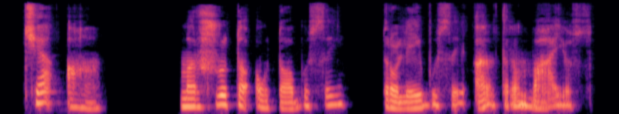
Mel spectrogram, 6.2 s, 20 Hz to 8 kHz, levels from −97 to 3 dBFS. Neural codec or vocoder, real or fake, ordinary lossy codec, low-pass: none; real; MP3, 48 kbps; 7.2 kHz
